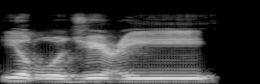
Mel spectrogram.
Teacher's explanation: Heavy letter means khussa ضغط قذ, read with the full mouth. After kasra, ra sakin, temporary, read heavy with a full mouth. Temporary, basically the kasra is temporary there.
